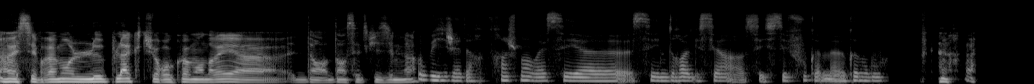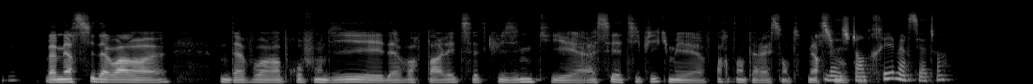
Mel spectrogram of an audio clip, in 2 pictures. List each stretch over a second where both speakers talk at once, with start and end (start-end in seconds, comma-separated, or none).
none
